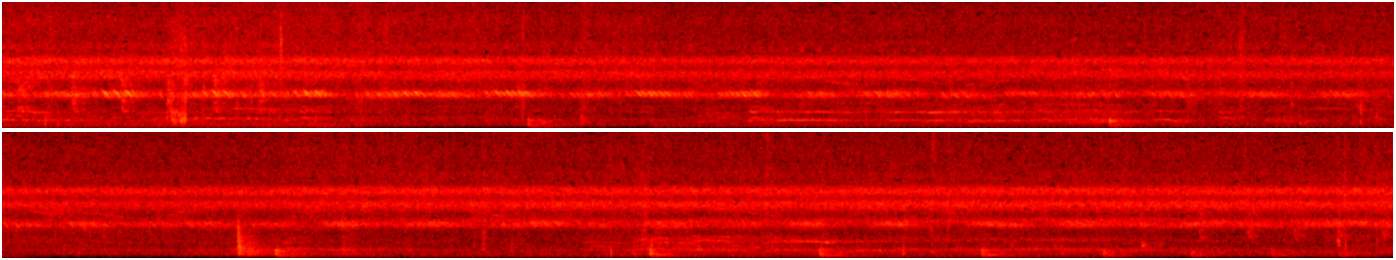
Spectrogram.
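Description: A steady chorus of insects trilling, a high, rapidly pulsing buzz that never lets up. A few faint sharp knocks stand out over it, one about seven seconds in and another near eleven seconds.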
